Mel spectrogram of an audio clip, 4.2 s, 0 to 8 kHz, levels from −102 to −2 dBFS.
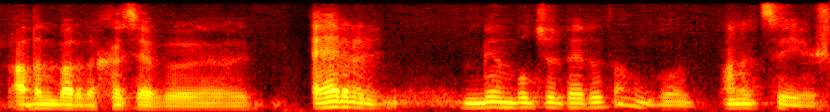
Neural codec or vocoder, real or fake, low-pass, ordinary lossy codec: codec, 16 kHz, 1.1 kbps, Voila-Tokenizer; fake; 7.2 kHz; none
